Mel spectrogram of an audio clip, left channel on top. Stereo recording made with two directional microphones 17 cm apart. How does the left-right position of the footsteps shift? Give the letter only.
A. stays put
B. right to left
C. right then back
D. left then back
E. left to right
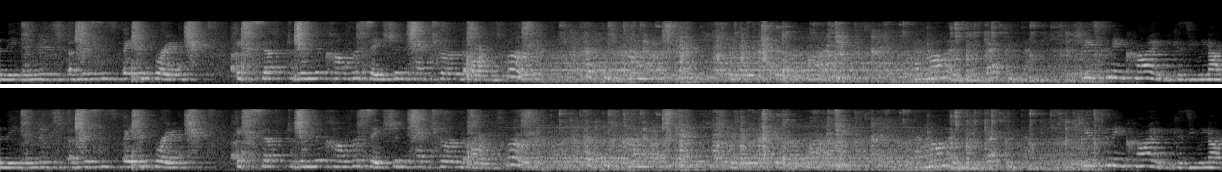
D.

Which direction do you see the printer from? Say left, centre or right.
centre.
